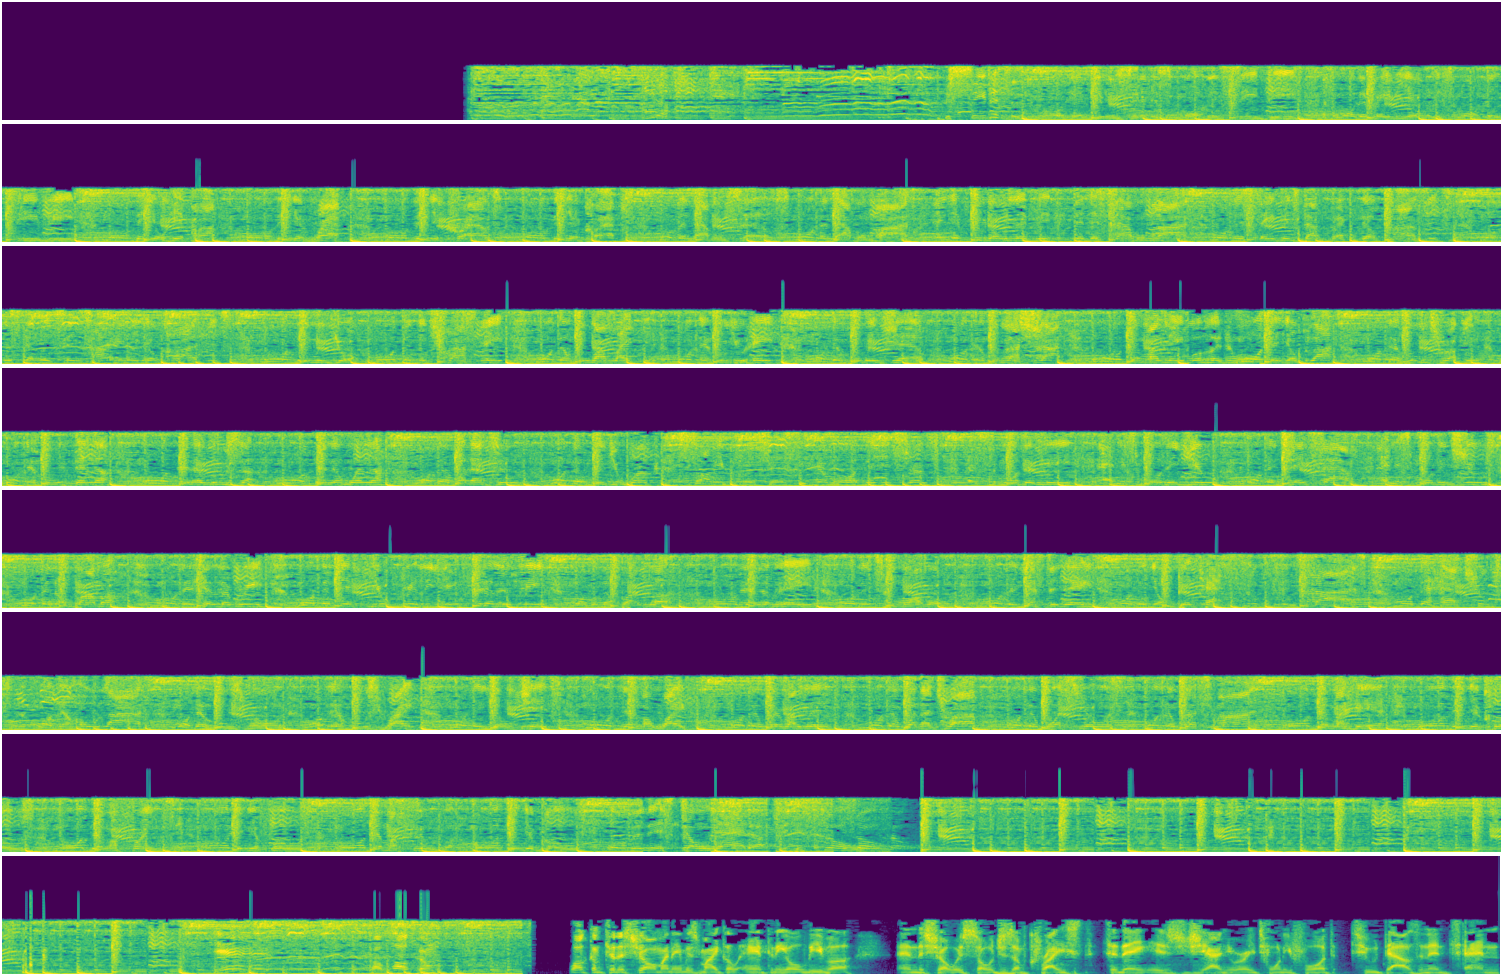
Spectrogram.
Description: Talk Show Episode, Audio Podcast, Soldiers_of_Christ and Courtesy of BBS Radio on , show guests , about , categorized as
PREACHIN THE WORD WITH CHRISTIAN HIP HOP AND SOUL!
Spreading the good word; plus hip hop and soul inspired by the Gospel!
